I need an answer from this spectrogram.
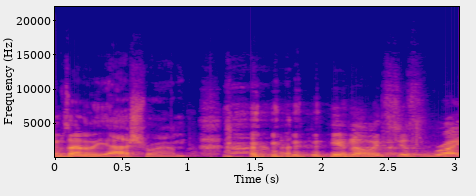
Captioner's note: laughs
